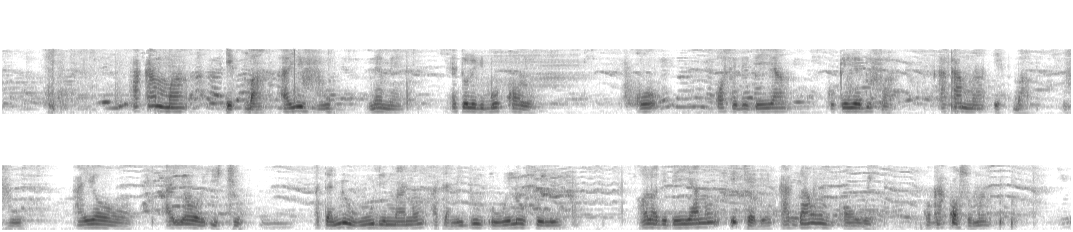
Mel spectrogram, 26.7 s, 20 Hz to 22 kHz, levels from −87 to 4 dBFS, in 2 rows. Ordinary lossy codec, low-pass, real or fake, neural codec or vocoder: AAC, 16 kbps; 7.2 kHz; real; none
